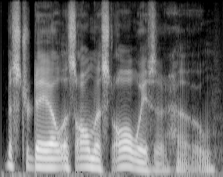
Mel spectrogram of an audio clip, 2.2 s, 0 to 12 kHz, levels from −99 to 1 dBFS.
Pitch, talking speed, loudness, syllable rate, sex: 115 Hz, 190 wpm, -15 LUFS, 4.4 syllables/s, male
